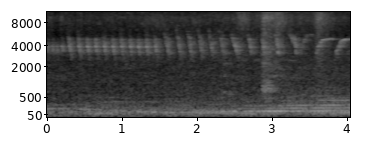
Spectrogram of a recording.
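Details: Canary with a long rolling song, used as a master to prompt other birds to sing and copy it; a fast, even trill of repeated notes, then a sweeping note and a high buzzy phrase, over steady low background noise.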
